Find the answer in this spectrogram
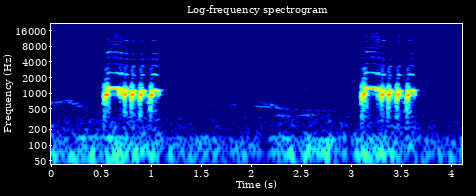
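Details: A local zebra dove in full, loud song delivers two rapid cooing phrases about two and a half seconds apart. Each phrase starts on an accented note and then runs through several quick, bubbling repeated notes.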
